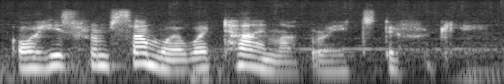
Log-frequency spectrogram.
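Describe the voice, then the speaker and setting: In an apocalyptic audio drama staged as a news interview, a man voices a troubled archaeology expert. His high, slightly bright voice is grave and deliberate, broken by ominous pauses, with a solemn mood and faint music in the background.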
